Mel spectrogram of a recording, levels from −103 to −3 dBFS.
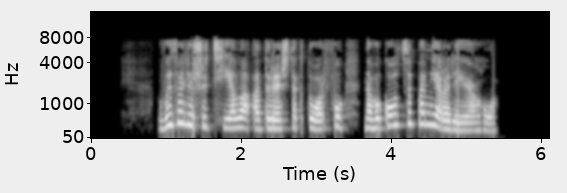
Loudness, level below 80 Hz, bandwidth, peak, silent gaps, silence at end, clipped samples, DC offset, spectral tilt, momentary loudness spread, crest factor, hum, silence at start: -17 LUFS; -62 dBFS; 8.4 kHz; -2 dBFS; none; 0.75 s; under 0.1%; under 0.1%; -3 dB/octave; 7 LU; 16 dB; none; 0.9 s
